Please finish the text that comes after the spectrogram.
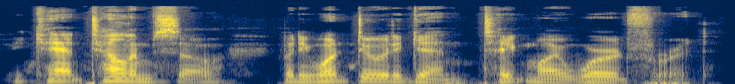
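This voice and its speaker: Breezy young guy, low voice, teasing, dry close mic, audio drama. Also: fairly even intonation, a little fast, darkish tone, dry recording. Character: cheerful rich young man, Laurie.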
